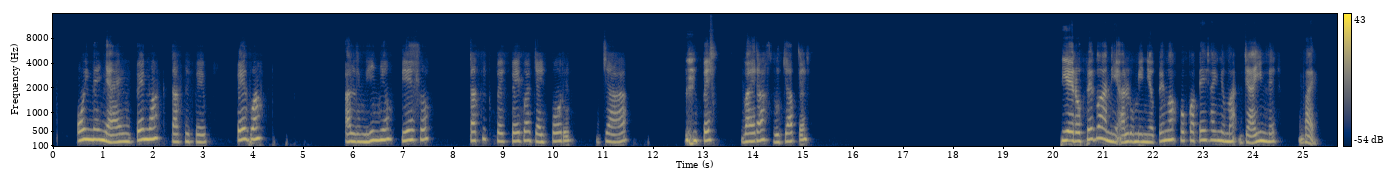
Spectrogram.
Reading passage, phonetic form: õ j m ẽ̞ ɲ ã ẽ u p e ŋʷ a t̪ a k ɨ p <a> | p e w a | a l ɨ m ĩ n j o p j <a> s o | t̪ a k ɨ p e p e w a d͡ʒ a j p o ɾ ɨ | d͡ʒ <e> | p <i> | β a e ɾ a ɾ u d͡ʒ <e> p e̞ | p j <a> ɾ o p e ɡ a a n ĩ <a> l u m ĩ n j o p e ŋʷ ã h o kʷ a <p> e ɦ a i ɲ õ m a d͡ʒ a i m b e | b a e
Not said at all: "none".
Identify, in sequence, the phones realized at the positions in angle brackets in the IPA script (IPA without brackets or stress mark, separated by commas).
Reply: e, e, a, e, a, e, a, p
